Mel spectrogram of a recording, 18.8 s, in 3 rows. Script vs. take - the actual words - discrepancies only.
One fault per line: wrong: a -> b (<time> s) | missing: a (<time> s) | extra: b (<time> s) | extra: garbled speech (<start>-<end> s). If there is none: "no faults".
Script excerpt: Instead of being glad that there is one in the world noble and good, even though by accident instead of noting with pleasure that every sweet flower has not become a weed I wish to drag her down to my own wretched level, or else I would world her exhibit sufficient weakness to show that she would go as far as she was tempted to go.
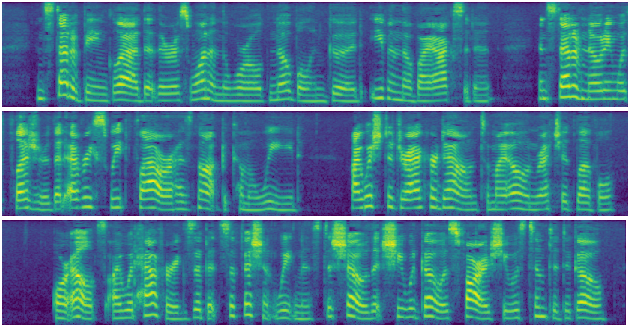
wrong: world -> have (13.9 s)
